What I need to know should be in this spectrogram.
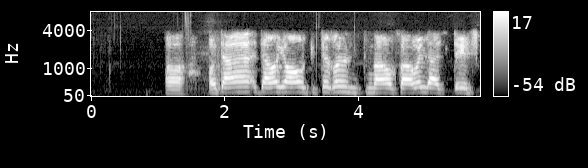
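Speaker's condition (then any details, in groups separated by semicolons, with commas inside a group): Cerebral palsy; sudden involuntary jerks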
